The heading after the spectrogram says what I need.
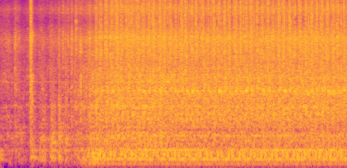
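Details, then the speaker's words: Yard wrecker, just started, on jack stands with a jack under the transmission: engine catches and settles into a steady knock about three or four per second over idle; a new, louder knock, sounds like something trying to fall off, cause unknown. "Sure sounds like something's trying to fall off or something. Because that louder knock that you hear, that's new. It doesn't sound good."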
